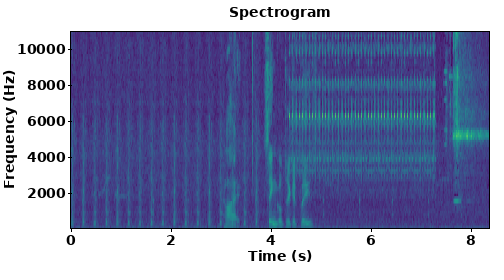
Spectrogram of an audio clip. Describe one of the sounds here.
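A rapid ticking counts up a tally.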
